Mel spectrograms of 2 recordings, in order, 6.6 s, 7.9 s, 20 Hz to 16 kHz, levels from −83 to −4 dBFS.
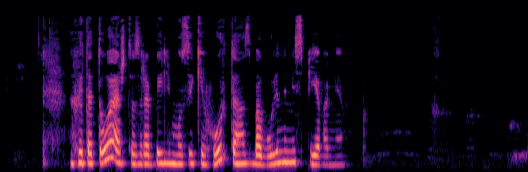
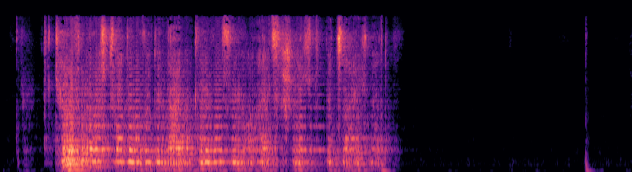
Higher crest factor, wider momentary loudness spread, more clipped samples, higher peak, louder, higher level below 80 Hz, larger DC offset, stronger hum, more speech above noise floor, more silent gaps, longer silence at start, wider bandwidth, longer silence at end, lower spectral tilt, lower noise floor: about the same, 20 dB vs 24 dB; first, 19 LU vs 12 LU; neither; second, -8 dBFS vs -2 dBFS; second, -25 LUFS vs -22 LUFS; second, -78 dBFS vs -48 dBFS; neither; neither; second, 48 dB vs 53 dB; neither; first, 0.55 s vs 0.2 s; about the same, 11.5 kHz vs 11.5 kHz; first, 2.3 s vs 0.55 s; first, -5.5 dB/octave vs -2 dB/octave; second, -73 dBFS vs -77 dBFS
